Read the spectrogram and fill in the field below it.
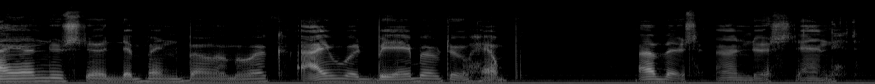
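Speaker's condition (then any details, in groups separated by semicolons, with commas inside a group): Cerebral palsy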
